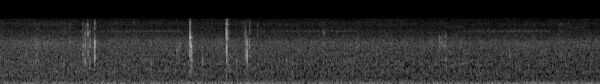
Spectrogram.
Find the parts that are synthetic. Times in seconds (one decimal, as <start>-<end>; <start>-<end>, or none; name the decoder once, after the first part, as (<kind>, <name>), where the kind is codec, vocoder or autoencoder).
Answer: none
